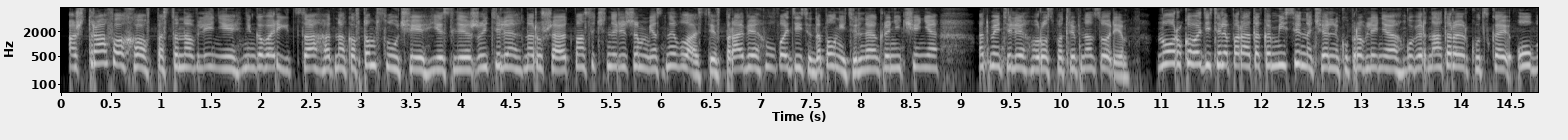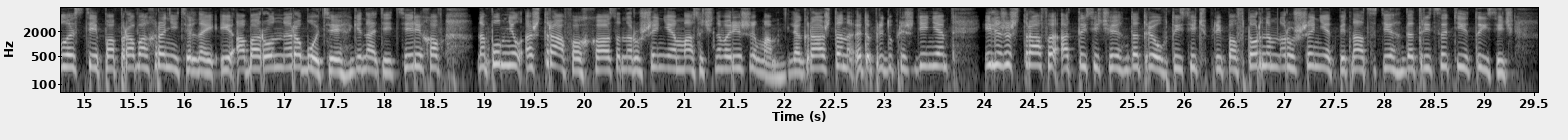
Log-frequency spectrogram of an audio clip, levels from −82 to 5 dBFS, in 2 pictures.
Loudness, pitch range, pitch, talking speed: -18 LUFS, 240-275 Hz, 260 Hz, 135 wpm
